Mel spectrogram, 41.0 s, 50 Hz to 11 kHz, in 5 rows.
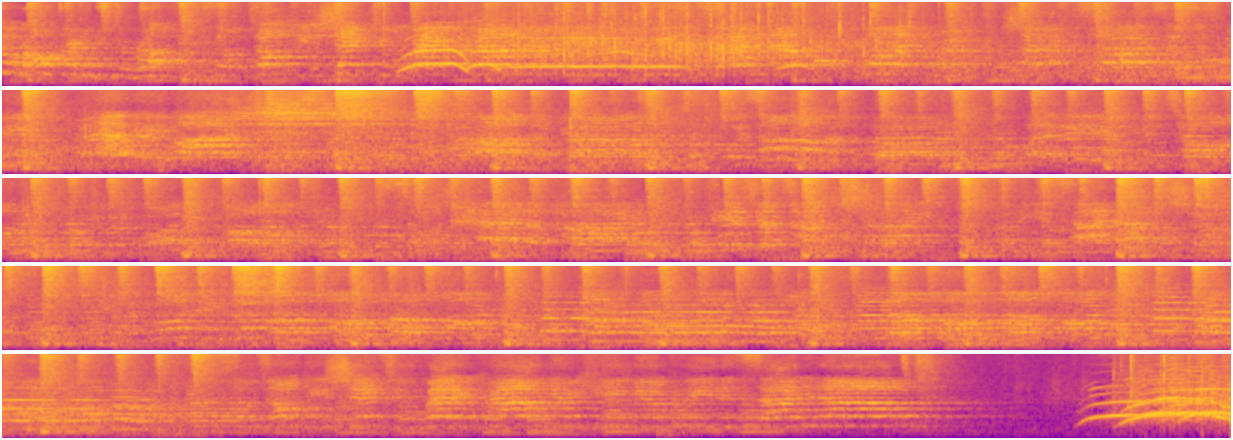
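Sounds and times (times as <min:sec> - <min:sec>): girls choir singing: 0:00.0 - 0:39.4
instrumental backing with beat: 0:09.8 - 0:34.5.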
